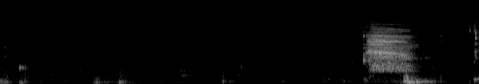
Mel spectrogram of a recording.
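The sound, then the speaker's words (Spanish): A few faint mouth clicks, then a short, loud slurping sip of a green juice, followed by a breathy exhale. No one speaks. “déjame le otro traguito a mi juguito verde.”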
